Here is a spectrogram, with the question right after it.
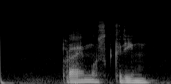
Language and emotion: Russian, neutral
